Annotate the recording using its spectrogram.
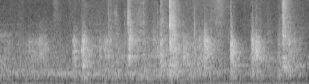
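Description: A quick run of clicks and knocks, close to the microphone, as a laundry machine is handled.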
